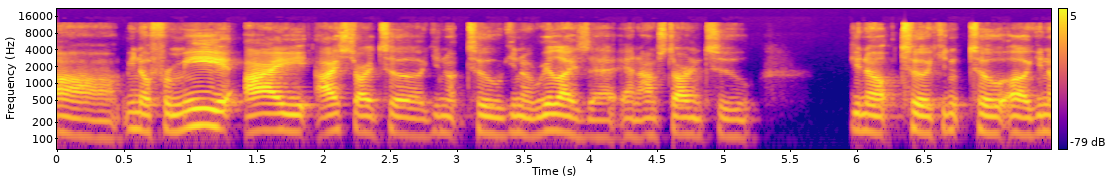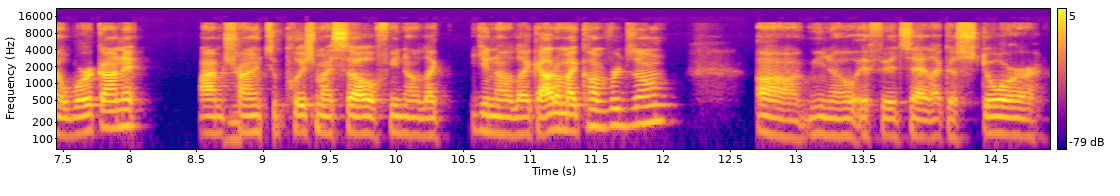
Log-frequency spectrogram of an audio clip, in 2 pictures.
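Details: Real stuttering in a person who stutters and attends stuttering support-group meetings; stuttering.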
